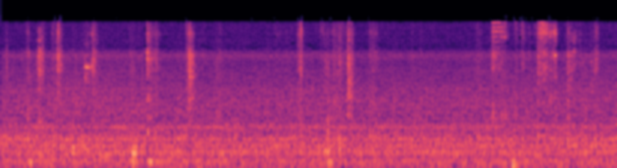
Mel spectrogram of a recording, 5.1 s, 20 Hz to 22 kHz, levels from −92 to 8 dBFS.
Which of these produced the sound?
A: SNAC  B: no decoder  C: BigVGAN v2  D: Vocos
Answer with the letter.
B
